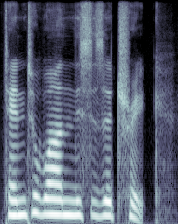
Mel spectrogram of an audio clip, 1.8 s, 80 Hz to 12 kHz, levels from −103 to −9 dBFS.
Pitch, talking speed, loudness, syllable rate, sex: 210 Hz, 235 wpm, -15 LUFS, 4.9 syllables/s, female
